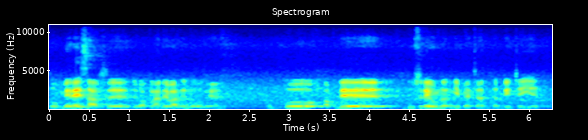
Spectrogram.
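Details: Adult male speaker; stuttering.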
